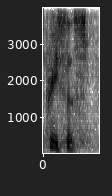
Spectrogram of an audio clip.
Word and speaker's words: krisis: The Greek word there for judgment or condemnation in Greek is krisis. We have it in English as well. We brought it over bodily, except we pronounce it crisis.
